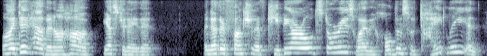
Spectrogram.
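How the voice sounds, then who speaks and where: A woman's voice: medium pitch, normal speed. An older woman in a casual book club discussion, speaking candidly and swearing freely.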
